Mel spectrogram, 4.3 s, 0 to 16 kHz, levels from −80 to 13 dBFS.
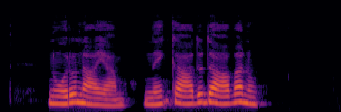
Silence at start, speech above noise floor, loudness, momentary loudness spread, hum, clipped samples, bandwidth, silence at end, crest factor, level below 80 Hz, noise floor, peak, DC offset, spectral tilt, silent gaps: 0.6 s; 55 dB; -27 LUFS; 11 LU; none; under 0.1%; 9.8 kHz; 1.05 s; 18 dB; -80 dBFS; -81 dBFS; -10 dBFS; under 0.1%; -7 dB/octave; none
